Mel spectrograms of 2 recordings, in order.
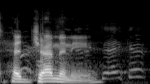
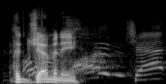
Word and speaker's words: hegemony: I mean that's how a lot of the like uneducated would pronounce it. Oh it's hegemony. Hegemany.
